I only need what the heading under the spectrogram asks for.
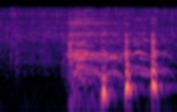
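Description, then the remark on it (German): Vegetable fritters made of egg and many vegetable strips sizzle in a frying pan: after a brief quiet moment a steady hiss rises, punctuated by four quick, evenly spaced pops and crackles. “Also hier an der Stelle kommt jetzt ein kleines Brutzeln.”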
